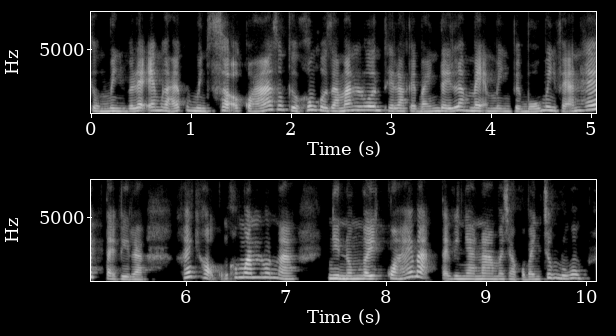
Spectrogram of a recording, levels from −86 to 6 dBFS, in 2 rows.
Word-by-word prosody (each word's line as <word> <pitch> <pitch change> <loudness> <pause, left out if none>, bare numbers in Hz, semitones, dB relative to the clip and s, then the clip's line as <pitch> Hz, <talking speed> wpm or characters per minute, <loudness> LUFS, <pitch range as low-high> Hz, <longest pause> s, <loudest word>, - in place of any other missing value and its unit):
kiểu, 220 - -3
mình 205 +1 -2
với 210 +2 0
lại 245 - +5
em 260 - +1
gái 235 -1 +2
của 260 - -8
mình 220 -2 0
sợ 245 +1 +1
quá, 215 +9 +4
xong, 325 -1 -4
kiểu, 240 - +1
không 295 +7 -2
có 260 - 0
dám 215 -1 +1
ăn 260 +3 +4
luôn, 290 0 +2
thế 220 - -2
là 220 0 0
cái 205 - -3
bánh 195 +3 -3
đấy 225 -2 +2
là 280 +3 +2
mẹ 230 -2 0
mình 205 -1 -6
với - - -3
bố 190 +2 -1
mình 270 0 -1
phải 195 - 0
ăn 230 - 0
hết, 325 +7 +3
tại 240 - 0
vì 205 -1 -2
là 190 -1 -1 0.4
khách 365 +3 +2
họ - - +1
cũng - - -10
không 340 +1 -3
ăn 340 - +7
luôn 340 -1 -3
mà, 225 -3 +2 0.3
nhìn 255 -2 +3
nó 230 - +1
ngấy 235 0 +2
quá 260 -1 +2
ấy 375 - +1
bạn. 390 -1 +5
Tại - - -2
vì 225 - -2
nhà 220 0 -1
nào 215 0 +1
mà 215 - -3
chả 205 -2 -5
có - - -5
bánh 200 0 -4
chưng, 295 +4 -4
đúng 245 - -2
không? 285 0 -2
235 Hz, 345 wpm, -23 LUFS, 215-280 Hz, 0.4 s, ăn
